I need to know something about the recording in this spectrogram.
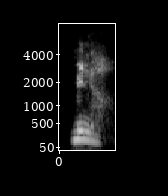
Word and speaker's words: Minhaj: No, it's Like not he did Minhaj. a. It's Minhaj. Are you teaching me a Desi name how to pronounce, you fucking white piece of?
